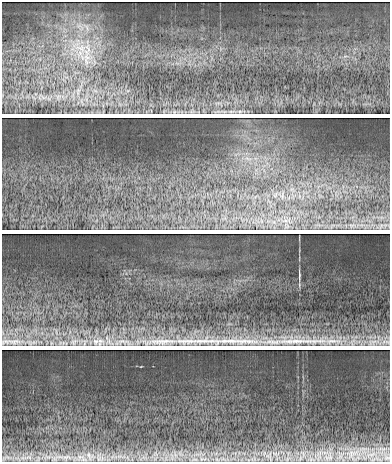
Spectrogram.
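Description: Road vehicle noise while riding along a city avenue: a steady low engine hum that shifts in pitch, with road and wind rush and a vehicle passing about twelve seconds in.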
